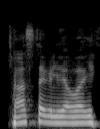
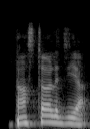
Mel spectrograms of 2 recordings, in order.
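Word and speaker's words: nostalgia: நம்ம ஸ்கூல் படிக்கும்போது கப்பல்லாம் மடித்து வச்சுருப்போம்ல, அது என்னது நாஸ்டாகலியாவா அது தெரியல எப்படி ப்ரொனவுன்ஸ் பண்ணுறதுன்னு. நாஸ்டாலஜியா, கரெக்ட், அதுதான்.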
